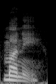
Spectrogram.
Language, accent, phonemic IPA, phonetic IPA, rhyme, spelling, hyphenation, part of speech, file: English, US, /ˈmʌn.i/, [ˈmɐni], -ʌni, money, mon‧ey, noun / adjective, En-us-money.ogg
- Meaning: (noun) 1. A generally accepted means of exchange 2. A currency maintained by a state or other entity which can guarantee its value (such as a monetary union)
